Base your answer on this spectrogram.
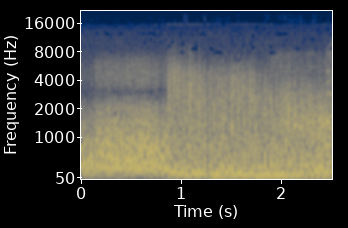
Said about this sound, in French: c'était une explosion de cinéma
